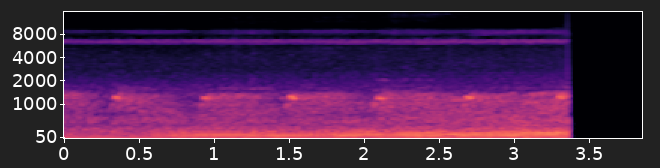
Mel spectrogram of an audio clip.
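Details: Coppersmith barbet at Bukit Batok nature park on the morning of 30 July 2022 repeating low, muffled notes about every half second amid rumbling vehicle noise, the recording cutting to silence near the end.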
